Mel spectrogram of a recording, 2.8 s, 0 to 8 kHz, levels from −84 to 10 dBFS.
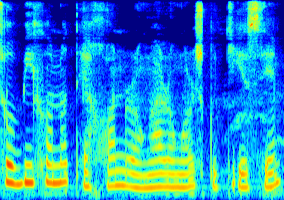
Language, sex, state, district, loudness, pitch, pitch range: Assamese, female, Assam, Kamrup Metropolitan, -17 LUFS, 215 Hz, 200-265 Hz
